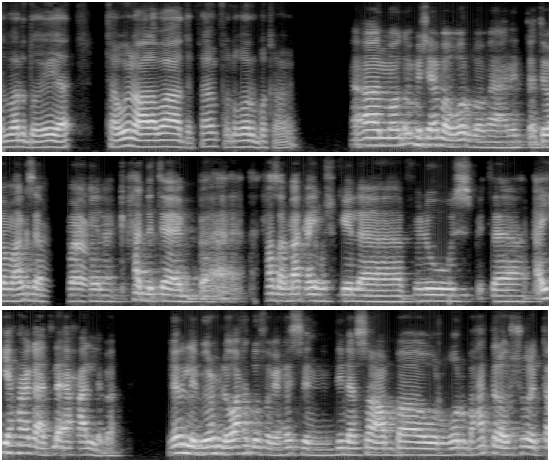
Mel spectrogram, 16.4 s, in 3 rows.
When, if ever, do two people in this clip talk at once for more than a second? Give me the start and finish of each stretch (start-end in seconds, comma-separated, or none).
none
